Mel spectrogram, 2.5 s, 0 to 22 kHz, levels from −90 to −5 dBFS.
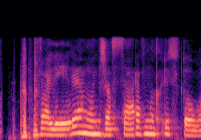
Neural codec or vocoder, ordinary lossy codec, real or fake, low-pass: codec, 16 kHz, 2 kbps, FreqCodec, smaller model; Opus, 64 kbps; fake; 7.2 kHz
